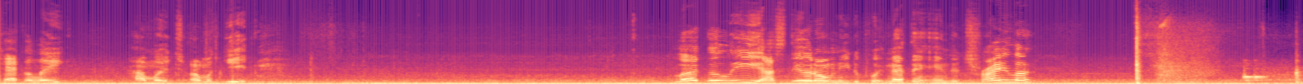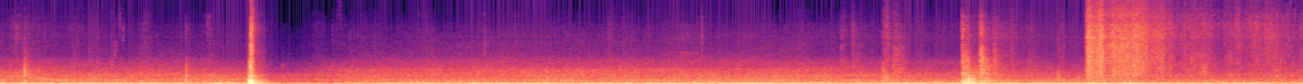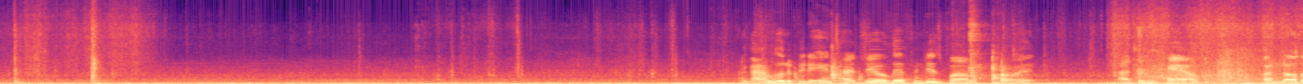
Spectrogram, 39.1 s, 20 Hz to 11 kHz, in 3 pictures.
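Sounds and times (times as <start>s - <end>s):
truck diesel engine idling: 0.0s - 14.7s.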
